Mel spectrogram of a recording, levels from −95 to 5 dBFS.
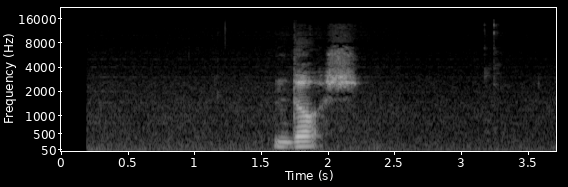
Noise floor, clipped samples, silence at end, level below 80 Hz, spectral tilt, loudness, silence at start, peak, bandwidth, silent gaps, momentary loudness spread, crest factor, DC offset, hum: -67 dBFS; under 0.1%; 1.5 s; -72 dBFS; -4.5 dB/octave; -31 LUFS; 1.6 s; -10 dBFS; 14.5 kHz; none; 15 LU; 26 dB; under 0.1%; none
